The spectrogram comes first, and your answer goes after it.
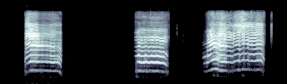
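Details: Three strident goat bleats about a second apart, the first two even and steady, the last longer and quavering, with silence between calls.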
